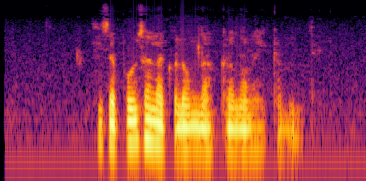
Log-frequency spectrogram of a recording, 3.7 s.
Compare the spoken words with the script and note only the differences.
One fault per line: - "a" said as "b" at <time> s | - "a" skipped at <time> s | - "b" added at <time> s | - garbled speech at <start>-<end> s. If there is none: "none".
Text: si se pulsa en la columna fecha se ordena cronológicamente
- "fecha se ordena" skipped at 2.1 s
